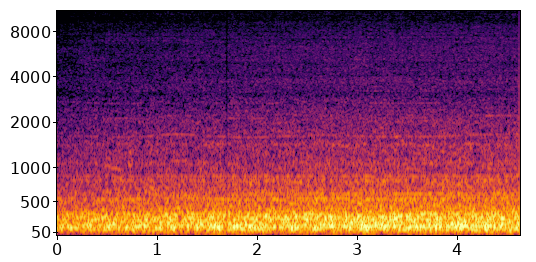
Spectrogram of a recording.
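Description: An airplane in flight just after takeoff, with the wing swaying in the air, gives a dense, steady cabin roar of engine and rushing air at constant loudness throughout.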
